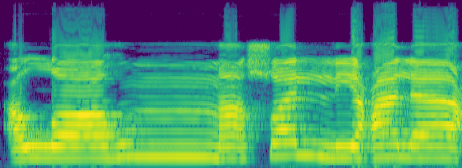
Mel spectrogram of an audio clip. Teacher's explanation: اللہم میں میم مشدد کا غنہ کرنا ہے، خیال رکھنا ہے کہ میم میں مشدد کا غنہ کریں گے، صاد کو منہ بھر کر نکالیں گے، موٹا کر کے نکالیں گے۔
